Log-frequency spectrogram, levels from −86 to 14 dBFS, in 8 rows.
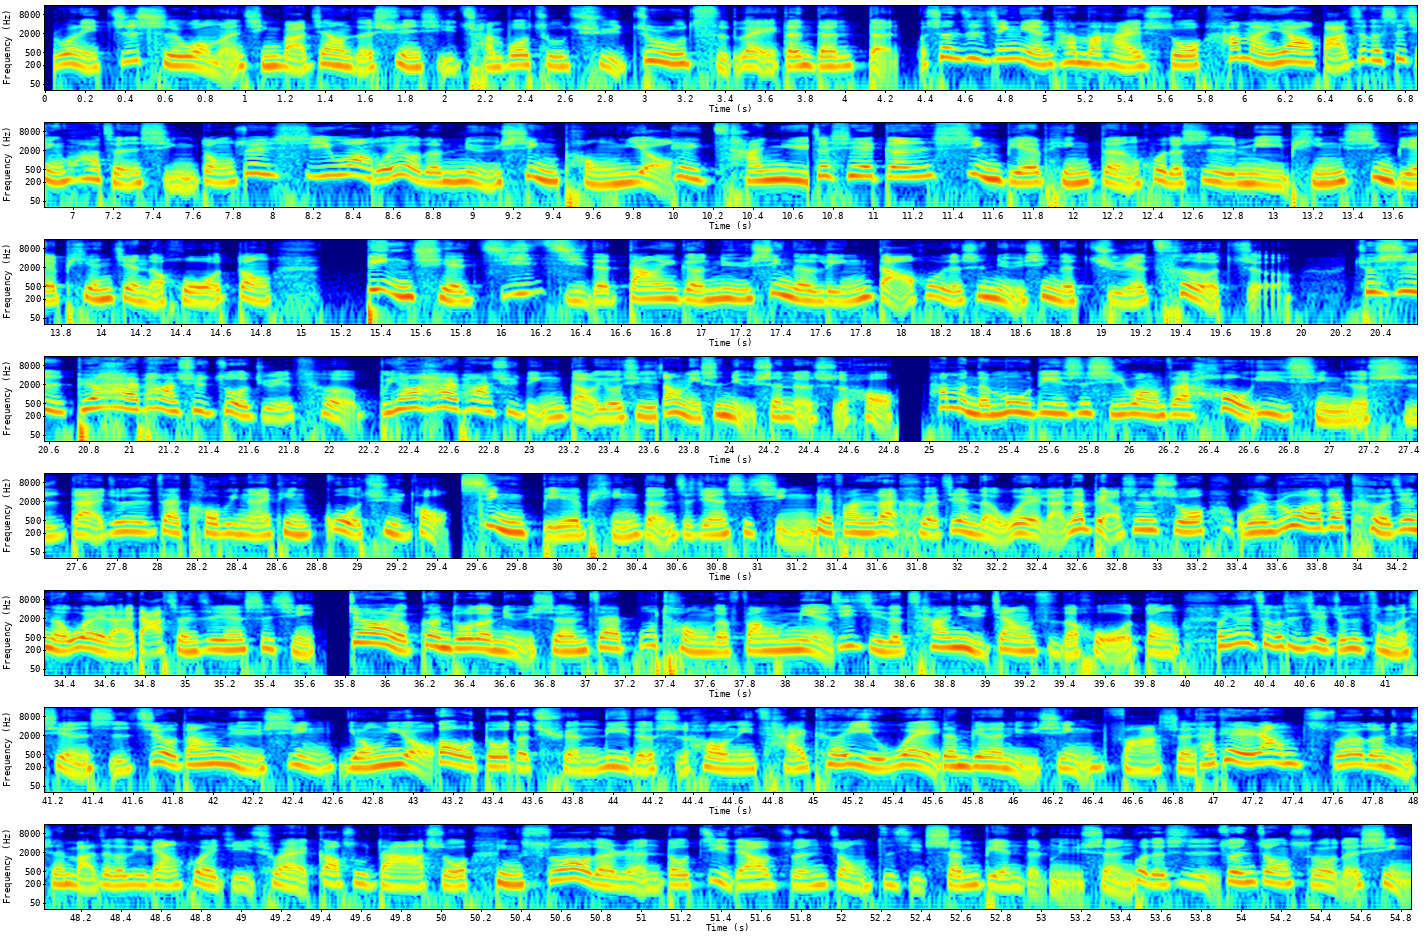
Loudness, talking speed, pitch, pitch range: -17 LUFS, 335 characters per minute, 210 Hz, 185-250 Hz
